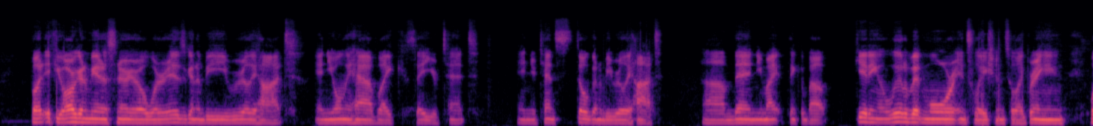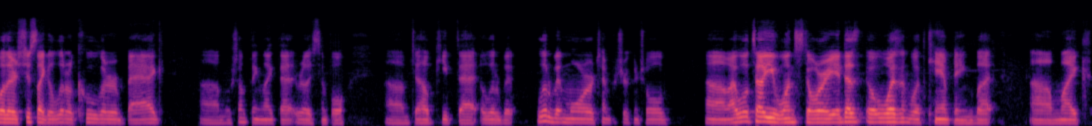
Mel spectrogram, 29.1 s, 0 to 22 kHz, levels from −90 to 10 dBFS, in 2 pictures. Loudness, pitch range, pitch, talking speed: -28 LUFS, 105-120 Hz, 110 Hz, 195 wpm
